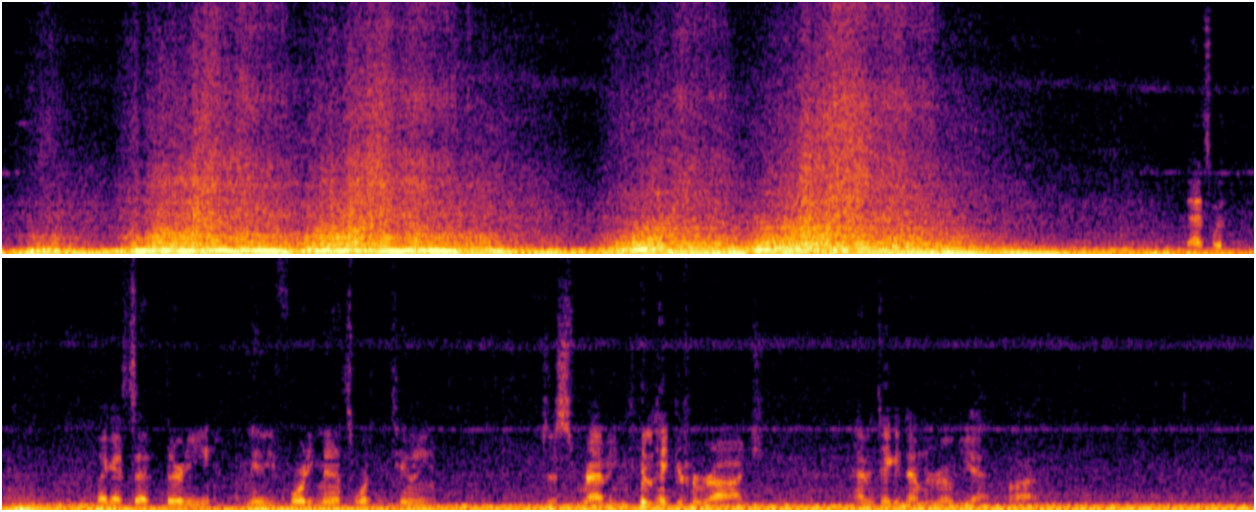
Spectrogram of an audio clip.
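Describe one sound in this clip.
A car engine revs up and down repeatedly, then settles to a steady idle.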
